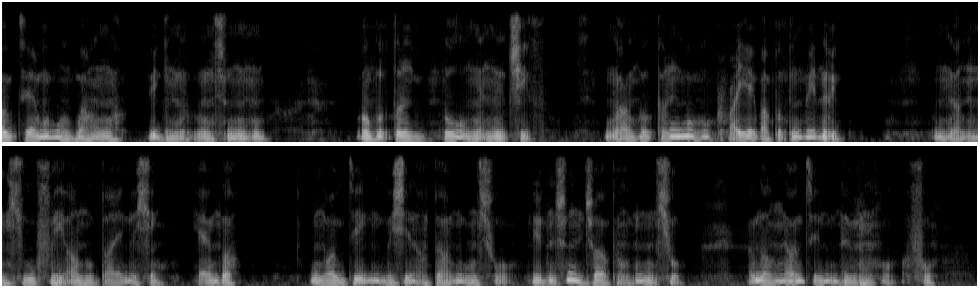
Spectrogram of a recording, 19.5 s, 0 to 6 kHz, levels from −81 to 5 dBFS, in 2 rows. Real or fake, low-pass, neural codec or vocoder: fake; 5.4 kHz; autoencoder, 44.1 kHz, a latent of 192 numbers a frame, MeloTTS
